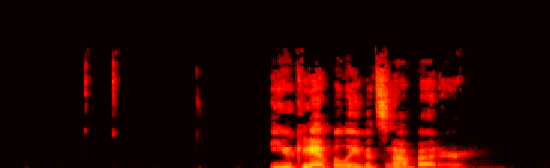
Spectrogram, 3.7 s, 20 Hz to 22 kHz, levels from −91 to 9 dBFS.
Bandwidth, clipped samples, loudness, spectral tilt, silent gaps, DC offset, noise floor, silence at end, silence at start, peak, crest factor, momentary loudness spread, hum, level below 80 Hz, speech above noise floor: 15.5 kHz; under 0.1%; -31 LUFS; -1.5 dB/octave; none; under 0.1%; under -90 dBFS; 0.55 s; 1.8 s; -12 dBFS; 26 dB; 18 LU; none; -80 dBFS; over 58 dB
